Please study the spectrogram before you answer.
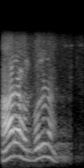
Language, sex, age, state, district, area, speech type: Hindi, male, 18-30, Madhya Pradesh, Jabalpur, urban, conversation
